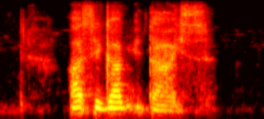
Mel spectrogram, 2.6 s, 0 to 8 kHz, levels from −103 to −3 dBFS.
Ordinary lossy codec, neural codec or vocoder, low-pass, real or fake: Opus, 16 kbps; none; 7.2 kHz; real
